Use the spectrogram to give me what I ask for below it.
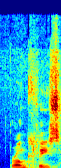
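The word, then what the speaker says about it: Bronllys: us at engagement team paris teaching health board bronchlease hospital bronchlease brecken ld30lu and bronclease is spelt b-r-o-n-l-l-y-s so that's engagement team powers teaching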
